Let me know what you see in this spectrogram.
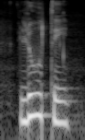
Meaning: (noun) February (second month of the Gregorian calendar); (adjective) fierce, cruel, severe
- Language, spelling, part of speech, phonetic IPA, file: Ukrainian, лютий, noun / adjective, [ˈlʲutei̯], Uk-лютий.ogg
